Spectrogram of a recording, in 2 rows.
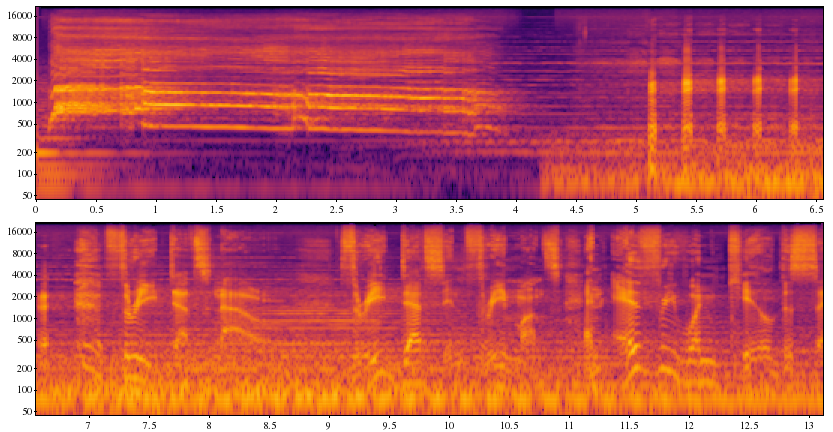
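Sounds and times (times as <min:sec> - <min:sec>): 
person screaming at night in a hotel in Linz, Austria: 0:00.0 - 0:04.0
speech: 0:00.1 - 0:00.5, 0:05.1 - 0:13.1
laughter: 0:04.9 - 0:07.9.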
